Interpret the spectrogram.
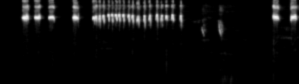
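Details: Lure recording of sunbird calls. Thin, very high chirps, a few spaced apart, then a fast run of about a dozen notes. Two lower descending notes follow before more isolated chirps.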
